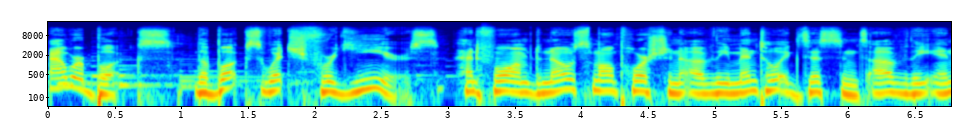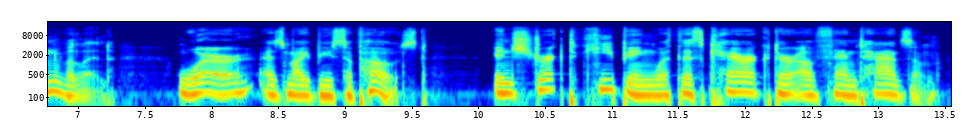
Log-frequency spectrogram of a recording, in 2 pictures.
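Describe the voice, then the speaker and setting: A man reading a classic horror story aloud as literary narration, with measured, deliberate phrasing and dramatic pauses. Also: mid-range voice, soft background music. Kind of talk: literary audiobook-style narration.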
